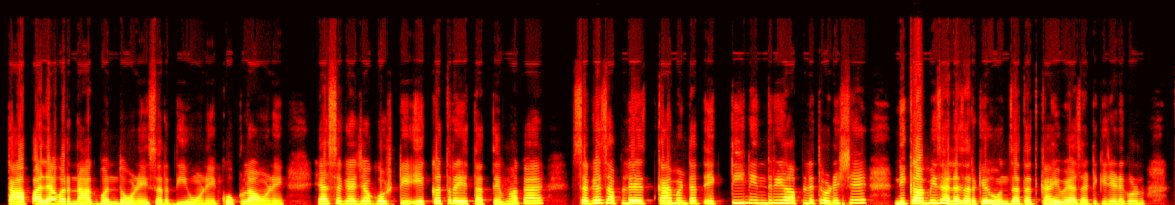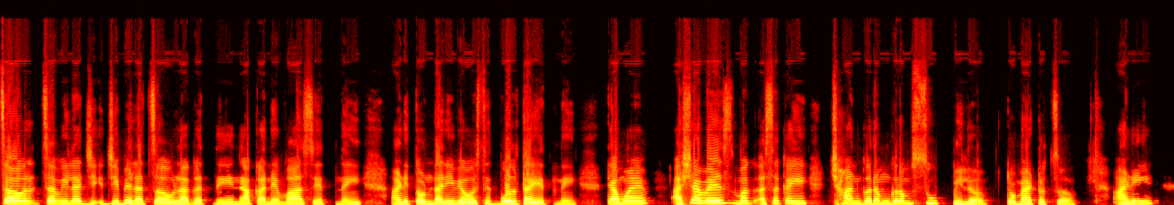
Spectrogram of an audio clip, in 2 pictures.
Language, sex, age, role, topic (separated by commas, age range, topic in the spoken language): Marathi, female, 35-39, guest, अन्नाचा सुगंध आपल्या चवीच्या जाणिवेवर कसा परिणाम करतो?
